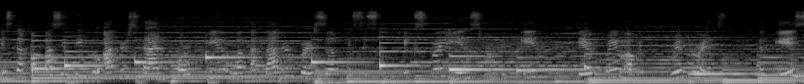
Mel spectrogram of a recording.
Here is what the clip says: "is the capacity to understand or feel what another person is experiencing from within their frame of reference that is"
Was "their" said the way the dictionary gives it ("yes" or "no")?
no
